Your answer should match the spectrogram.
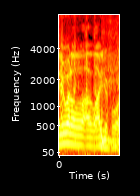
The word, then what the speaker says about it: Chiwetel Ejiofor: because Chibisha, or whatever his name, however you pronounce it, Chiwetel Ejiofor.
